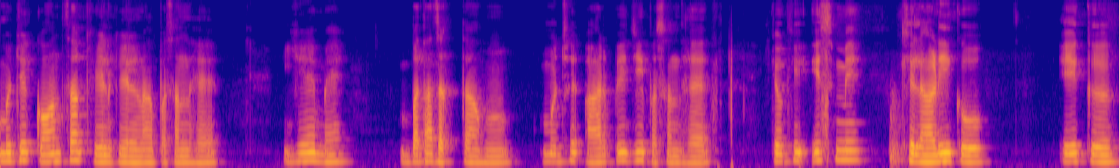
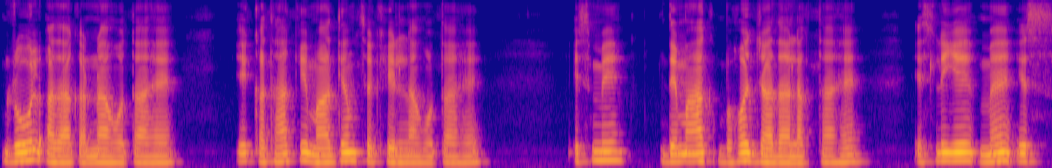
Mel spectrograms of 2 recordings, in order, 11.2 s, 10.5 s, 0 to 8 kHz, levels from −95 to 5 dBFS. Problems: constant background noise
